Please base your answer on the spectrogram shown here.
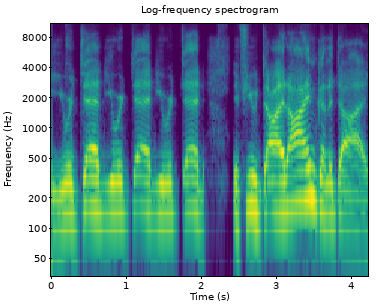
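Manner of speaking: play-acted male crying out, screaming through tears, sobbing. Recounting coming to with Tim screaming at them; imitating Tim screaming and crying. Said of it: "And he's screaming at me".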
